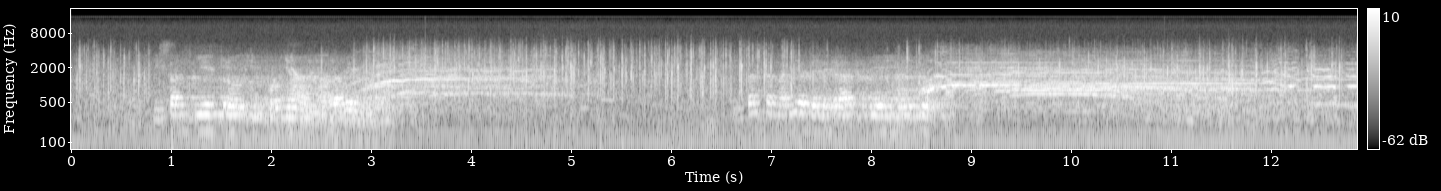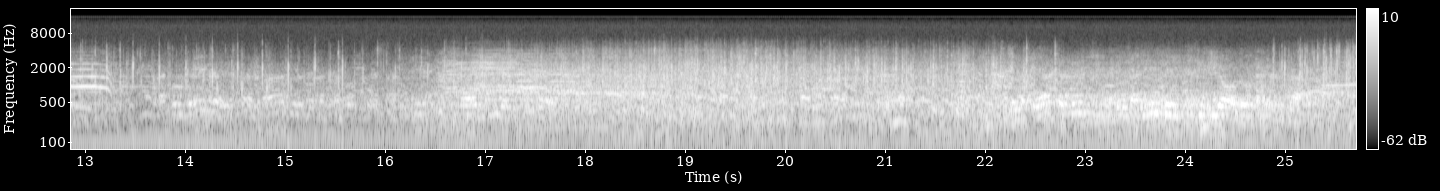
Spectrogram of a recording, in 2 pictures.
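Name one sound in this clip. A large crowd sings together loudly outdoors.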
